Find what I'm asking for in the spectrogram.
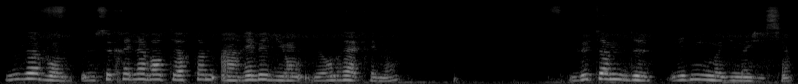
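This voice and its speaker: A woman's voice: medium pitch, unhurried, mellow, slight background noise. A woman presenting her pile of books to read in a casual vlog, listing titles with many hesitations and fillers. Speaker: book vlogger.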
